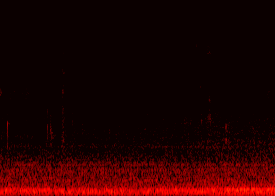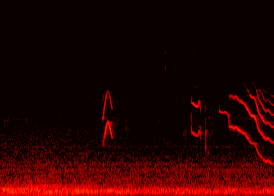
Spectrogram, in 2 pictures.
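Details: Five newborn puppies of a Jack Russell Chihuahua mix with their mother: quiet low rumble at first, then short high squeals near the end, the last few sliding steeply downward in quick succession.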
